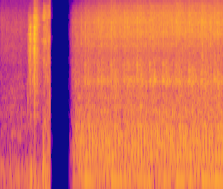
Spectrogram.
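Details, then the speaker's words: Motorcycle running after carburetor float work, following earlier rough running. After a brief handling rattle it settles into a steady, even idle with a clean low beat and no stumbling. Normal idle. "running smooth seems like it's ising pretty steady I still need to check all the fluids and everything and kind of go through it but looks like it's running smooth now"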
